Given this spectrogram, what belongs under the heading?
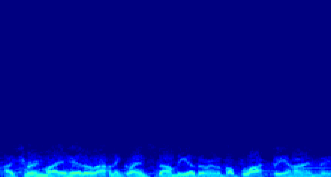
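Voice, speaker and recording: Actor as low-voiced wry hard-boiled American detective, old radio. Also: male voice, racing, close to an everyday voice. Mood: tense narration. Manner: wry, clipped tough-guy delivery. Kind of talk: 1940s-50s radio noir acting and first-person narration. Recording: narrow-band vintage radio recording, faint music.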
